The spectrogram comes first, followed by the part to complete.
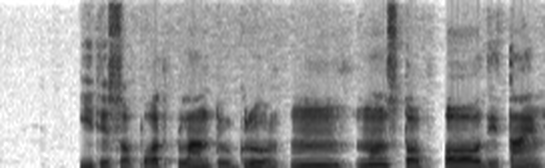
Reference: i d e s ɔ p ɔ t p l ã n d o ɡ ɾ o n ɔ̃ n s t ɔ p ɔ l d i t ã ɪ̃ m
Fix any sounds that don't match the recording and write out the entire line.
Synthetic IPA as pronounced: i d e s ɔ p ɔ t p l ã n t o ɡ ɾ o n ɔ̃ n s t ɔ p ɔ l d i t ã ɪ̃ m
